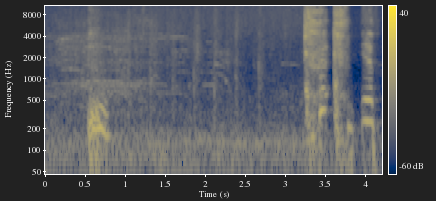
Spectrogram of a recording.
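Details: A woman in a coughing attack during a Cleveland campaign speech, after joking that she gets allergic: three quick, harsh adult coughs close together after a brief vocal sound, with crowd and room noise.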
